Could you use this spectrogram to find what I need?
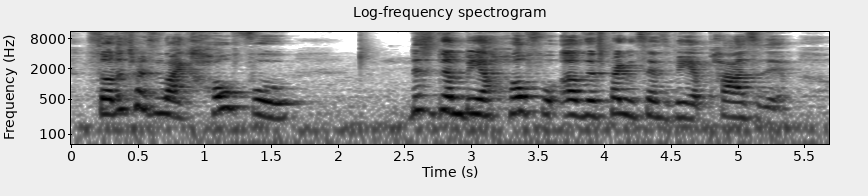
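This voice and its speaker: Animated in tone and lively in intonation, the voice moves at a fairly quick pace amid noticeable background noise and audible room echo. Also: woman, high pitch for a woman. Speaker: tarot reader. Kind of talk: tarot reading to camera. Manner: fast.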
